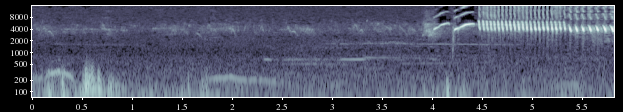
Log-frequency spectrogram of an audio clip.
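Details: Canary song opening after a quiet stretch with faint low murmurs: a few sharp upward-sweeping notes, then a fast, dense, high-pitched trill of rapidly pulsed notes running to the end.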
